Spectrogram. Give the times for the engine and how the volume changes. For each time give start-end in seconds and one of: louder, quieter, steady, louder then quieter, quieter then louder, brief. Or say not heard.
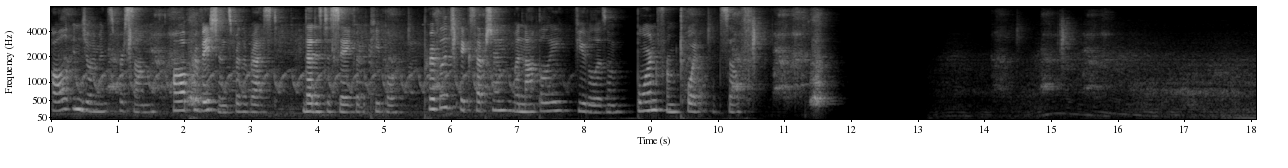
13.1-18.0 louder.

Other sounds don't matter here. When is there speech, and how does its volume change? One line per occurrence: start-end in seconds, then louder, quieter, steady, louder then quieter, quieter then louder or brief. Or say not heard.
0.0-10.5 steady.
